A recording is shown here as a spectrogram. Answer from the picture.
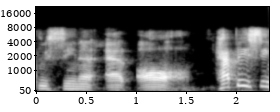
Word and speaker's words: Lucina: I'm agreeing with both the pronunciation and the statement. Okay. That is my comment. I didn't like Lucina at all.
